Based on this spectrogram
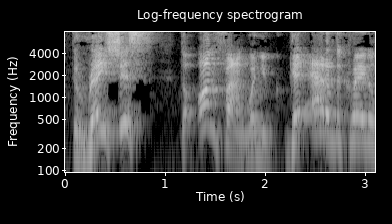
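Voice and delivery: preacher's emphasis; emphatic. Real, not acted. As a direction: drive the point home. Emphatic sermon peak.

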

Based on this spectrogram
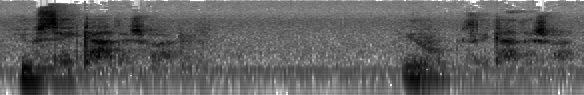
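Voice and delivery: whispered request to God; whispered plea. Retold or imitated. Father asking God to say Kaddish, whispered plea. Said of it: "He says".

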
